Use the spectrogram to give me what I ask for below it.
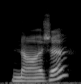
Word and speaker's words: nausea: Nausea? That one can be tricky. It's got that sort of Z or sound in the middle, N-A-U-Z, or N-A-U-Z. And the O sound itself might trip some people up.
